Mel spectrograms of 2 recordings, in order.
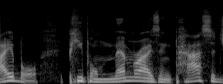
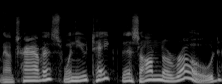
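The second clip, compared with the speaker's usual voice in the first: higher-pitched grandmother-style voice; 5 semitones higher than usual. Retelling his grandma's advice when she gave him a cell phone, imitating her voice. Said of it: "that's how my grandma talks".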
